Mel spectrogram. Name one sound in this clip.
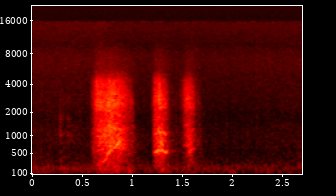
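A woman blows a whistle in short, sharp blasts.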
